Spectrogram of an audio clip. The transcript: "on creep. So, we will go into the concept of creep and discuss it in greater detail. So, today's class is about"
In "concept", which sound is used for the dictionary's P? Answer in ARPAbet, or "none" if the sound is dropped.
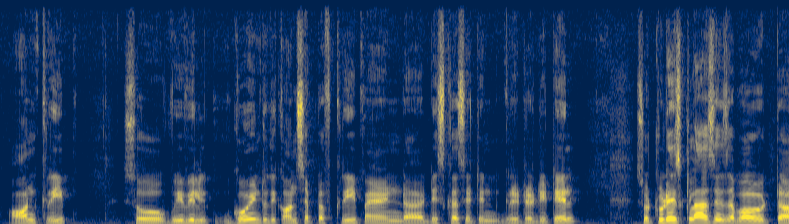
P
